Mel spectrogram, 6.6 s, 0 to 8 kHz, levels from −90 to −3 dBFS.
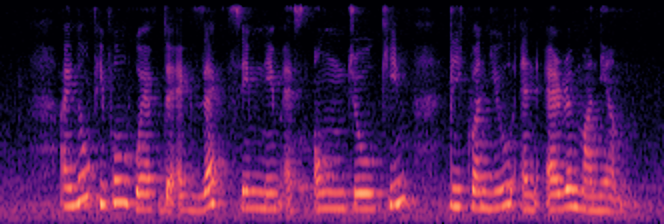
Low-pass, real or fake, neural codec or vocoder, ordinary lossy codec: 7.2 kHz; real; none; none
